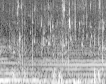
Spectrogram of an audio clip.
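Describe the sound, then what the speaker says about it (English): Rushing, gurgling water like a toilet flushing in the video game Swordflight, a steady wash of sound lasting about a second. "That's the sound of flushing the toilet, really."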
